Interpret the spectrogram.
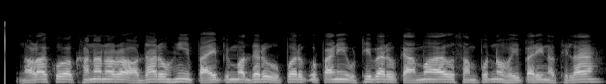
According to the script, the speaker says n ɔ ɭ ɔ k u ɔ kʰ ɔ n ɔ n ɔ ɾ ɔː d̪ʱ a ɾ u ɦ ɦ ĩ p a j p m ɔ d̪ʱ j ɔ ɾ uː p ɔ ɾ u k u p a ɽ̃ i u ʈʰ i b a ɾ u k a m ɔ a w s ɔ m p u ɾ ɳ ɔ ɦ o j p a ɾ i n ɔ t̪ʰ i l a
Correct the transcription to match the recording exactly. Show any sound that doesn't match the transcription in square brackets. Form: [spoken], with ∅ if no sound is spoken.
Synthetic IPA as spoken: n ɔ ɭ ɔ k u ɔ kʰ ɔ n ɔ n ɔ ɾ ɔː d̪ʱ a ɾ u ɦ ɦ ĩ p a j p m ɔ d̪ʱ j ɔ ɾ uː p ɔ ɾ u k u p a ɽ̃ i u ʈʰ i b a ɾ u k a m ɔ a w s ɔ m p u ɾ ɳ ɔ ɦ o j p a ɾ i n ɔ t̪ʰ i l a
